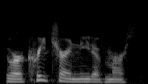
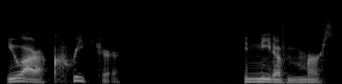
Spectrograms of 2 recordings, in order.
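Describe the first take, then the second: First: Said in the usual way. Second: Quoted verdict. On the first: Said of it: "repeated line". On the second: Retold or imitated. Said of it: "he is saying".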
